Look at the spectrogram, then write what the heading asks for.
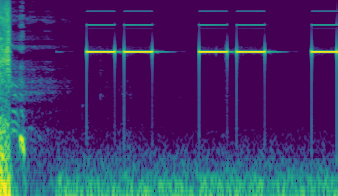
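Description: A smoke detector in the video game The Stanley Parable sounds a series of sharp, high electronic beeps in irregular bursts, loud and clear after a brief bump, with a faint low hum underneath and no talking.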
